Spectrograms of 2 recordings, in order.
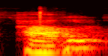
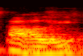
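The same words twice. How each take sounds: First: Parle said as one syllable, "parl"; silent final E. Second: Parler said "par-lay", silent R; final é pronounced. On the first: Teacher contrasting the present tense, parle with silent E. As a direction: stop parle on the L, no "ay". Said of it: "instead of parle as in present tense". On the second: Teacher explaining the past participle, parler ending in "ay". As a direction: end parler on a closed "ay". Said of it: "still the pronunciation remains parler". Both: Shown as a demonstration.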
